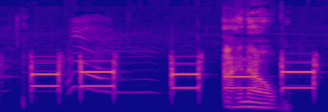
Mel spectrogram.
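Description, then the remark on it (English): Four crisp, steady telephone keypad tones beep one after another at an uneven pace as a phone is dialed to call a cab, with a short burst of voice slipping in between the last two presses. “Oh, let me get my phone out. Better call a cab.”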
